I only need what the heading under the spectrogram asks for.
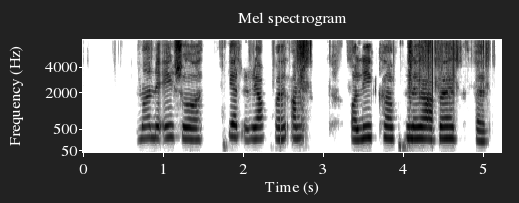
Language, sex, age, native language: Icelandic, male, 12, Icelandic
